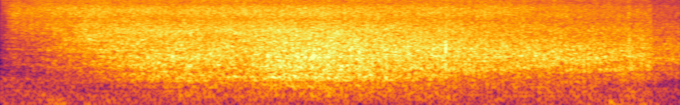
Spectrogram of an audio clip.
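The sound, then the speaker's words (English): White wine, a Pinot Grigio, hits a hot pan to deglaze it with a loud, broad sizzling hiss that swells quickly, holds steady for about three seconds, then tapers off. “I'm just going to deglaze the pan generously”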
